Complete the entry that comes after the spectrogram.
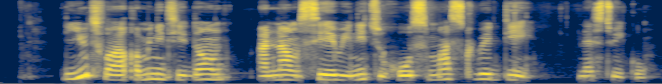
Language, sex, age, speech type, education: Nigerian Pidgin, female, 30-45, spontaneous, tertiary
